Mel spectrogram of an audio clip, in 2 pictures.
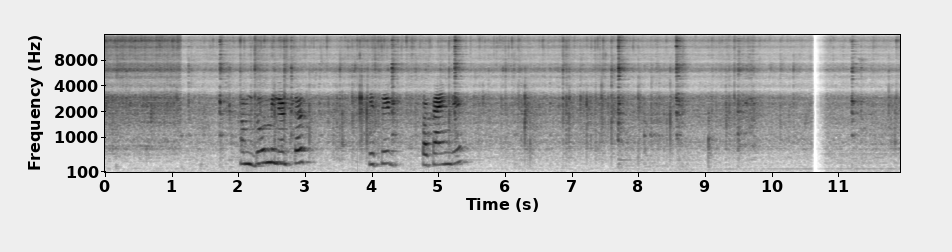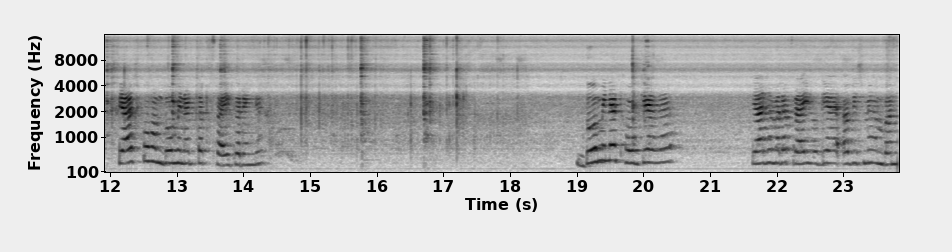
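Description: Oil sizzles steadily as food fries in a pan.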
